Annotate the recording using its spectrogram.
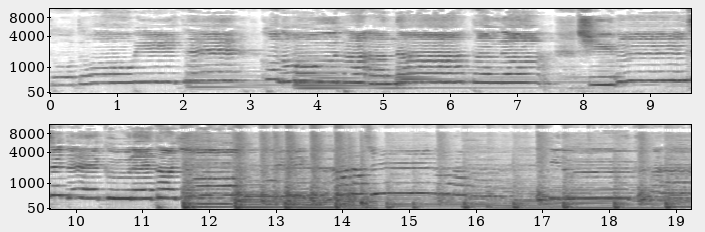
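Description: A woman singing a slow pop ballad into a microphone, accompanied by keyboard and bowed cello. About eleven and a half seconds in, the drums and the rest of the band come in, and the music gets fuller and louder.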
